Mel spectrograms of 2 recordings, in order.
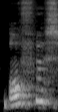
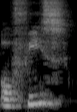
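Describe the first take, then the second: First: The final vowel is short, English-style. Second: The final vowel is drawn out long. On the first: This is the English pronunciation. "Office in English" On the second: This is the Kurdish pronunciation. "in Kurdish, we say office. We some sort of elongate the E sound"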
